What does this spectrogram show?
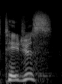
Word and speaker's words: Tejas: my best okay um my name is tagis that's pron like contagious I'm not contagious I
